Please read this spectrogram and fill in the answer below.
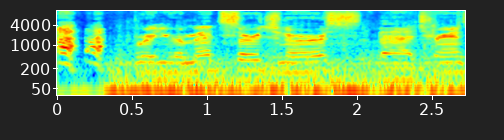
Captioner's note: laughs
